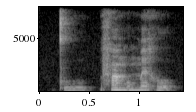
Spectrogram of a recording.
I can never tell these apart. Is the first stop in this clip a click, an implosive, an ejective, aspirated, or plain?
ejective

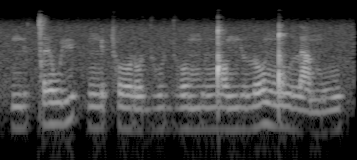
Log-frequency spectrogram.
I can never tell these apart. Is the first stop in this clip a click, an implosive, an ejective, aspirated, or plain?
click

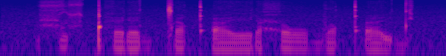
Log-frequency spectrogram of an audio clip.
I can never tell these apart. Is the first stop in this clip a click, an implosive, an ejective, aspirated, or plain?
click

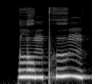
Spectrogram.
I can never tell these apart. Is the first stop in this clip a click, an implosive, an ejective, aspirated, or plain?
aspirated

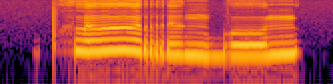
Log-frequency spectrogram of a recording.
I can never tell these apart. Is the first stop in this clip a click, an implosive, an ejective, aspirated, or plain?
aspirated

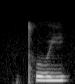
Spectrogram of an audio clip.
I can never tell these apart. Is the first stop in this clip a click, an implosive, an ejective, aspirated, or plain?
aspirated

